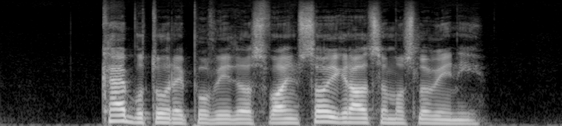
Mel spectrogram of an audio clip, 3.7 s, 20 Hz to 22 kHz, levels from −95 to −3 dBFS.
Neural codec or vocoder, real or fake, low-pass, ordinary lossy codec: codec, 44.1 kHz, 7.8 kbps, Pupu-Codec; fake; none; none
